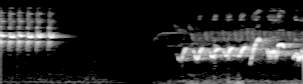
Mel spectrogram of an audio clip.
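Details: White-rumped shama singing full isian, a song filled with copied sounds. A quick high rattle stops, a short silence follows, then a wavering, warbled chatter rises and falls continuously with a faint low rumble below.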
